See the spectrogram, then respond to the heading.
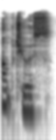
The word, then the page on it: unctuous: British English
